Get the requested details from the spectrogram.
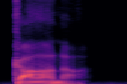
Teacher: Draw out that first a sound.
